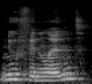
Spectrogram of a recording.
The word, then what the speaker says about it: Newfoundland: how we pronounce it Newfoundland but it's legitimately spelled new found land but it's Newfoundland so this is felt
